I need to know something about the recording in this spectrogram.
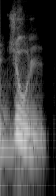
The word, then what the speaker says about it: Joule: Joule se escribe Joule y se lee como Joule. Y su símbolo es simplemente J.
